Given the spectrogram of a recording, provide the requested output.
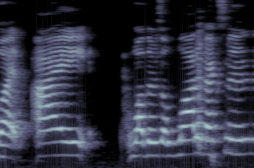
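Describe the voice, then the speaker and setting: A woman with an American accent, fairly high in pitch and bright, sharp in tone, at a moderate pace. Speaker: podcast host. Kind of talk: casual chat.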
